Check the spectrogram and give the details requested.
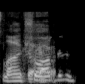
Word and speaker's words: Langschweiger: It's Langschwager. The W doesn't turn into a V for some reason.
